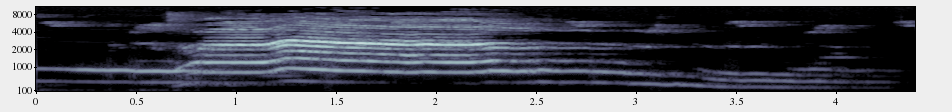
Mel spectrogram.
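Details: An orange male cat and a grey male cat meow very loudly before fighting over territory. One drawn-out yowl swells upward, holds steady and strong, then drops into a lower, fading moan.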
